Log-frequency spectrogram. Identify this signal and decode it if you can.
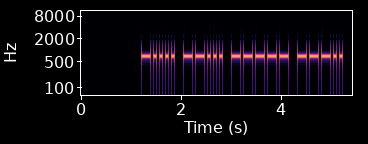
Morse code, heard as a keyed tone, about 20 wpm, 700 Hz. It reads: 6708
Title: Numbers - 4-Digit 20wpm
